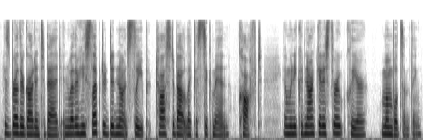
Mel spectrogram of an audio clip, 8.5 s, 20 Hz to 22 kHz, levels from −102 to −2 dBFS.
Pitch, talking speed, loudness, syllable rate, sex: 210 Hz, 220 wpm, -18 LUFS, 5.4 syllables/s, female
